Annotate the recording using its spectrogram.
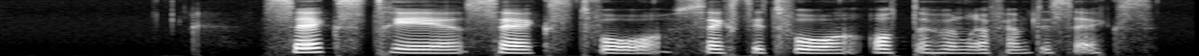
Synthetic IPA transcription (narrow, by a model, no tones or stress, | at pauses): sɛkst̪ʰɾeːsɛkst̪ʰv̥oːsɛkst̪ɪt̪ʰv̥oːɔt̪ːaɦɵnd̪ɾafɛmt̪ɪsɛ̰ks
